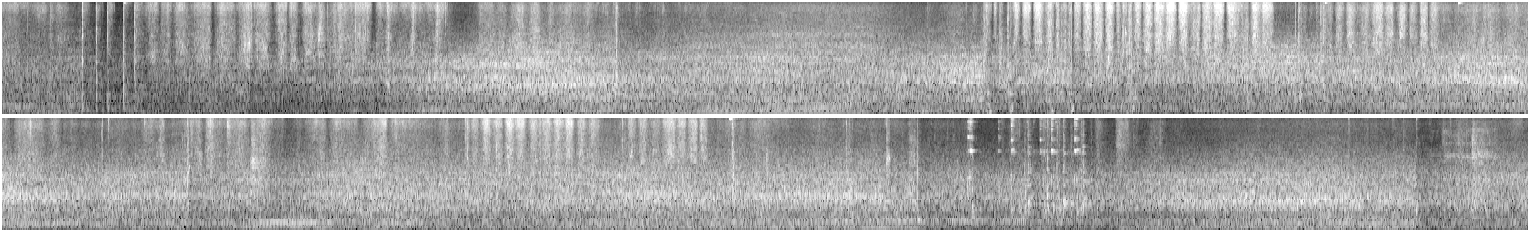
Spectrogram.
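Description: Cloth and hands rubbing over a polished black leather shoe, buffing it to a shine. Street traffic with running engines sounds loudly underneath.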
